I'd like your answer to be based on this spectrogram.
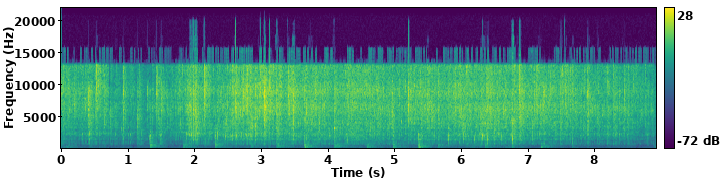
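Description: Curry leaves, green chilies, ginger and garlic frying in oil in a pan on a medium flame for an okra curry, giving a bright close sizzle with regular scraping stirs.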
